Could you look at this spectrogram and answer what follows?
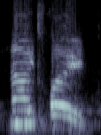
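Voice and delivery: ordinary talk, nothing marked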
